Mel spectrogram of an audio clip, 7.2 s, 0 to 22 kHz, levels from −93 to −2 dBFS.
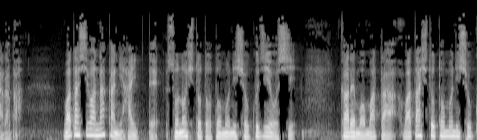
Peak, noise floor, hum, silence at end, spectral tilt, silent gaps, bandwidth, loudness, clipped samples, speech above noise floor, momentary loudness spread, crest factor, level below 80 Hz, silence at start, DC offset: -2 dBFS; -49 dBFS; none; 0.05 s; -6.5 dB/octave; none; 13.5 kHz; -18 LUFS; under 0.1%; 32 dB; 11 LU; 16 dB; -40 dBFS; 0 s; under 0.1%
